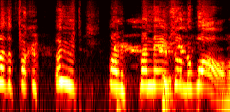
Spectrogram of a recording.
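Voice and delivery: very high-pitched screaming rant. Retelling an angry outburst at a security guy: imitating someone screaming. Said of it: "screaming at the guy".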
